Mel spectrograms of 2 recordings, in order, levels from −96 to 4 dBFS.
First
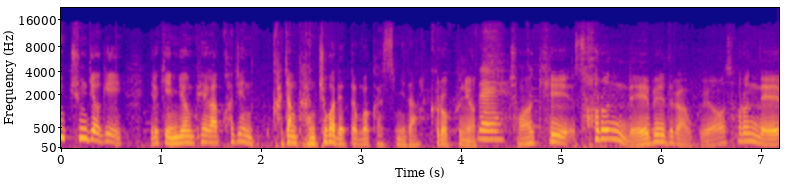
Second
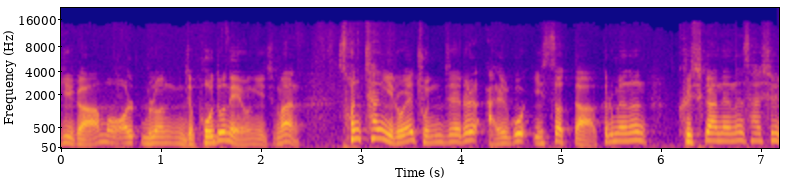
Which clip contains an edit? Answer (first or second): first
